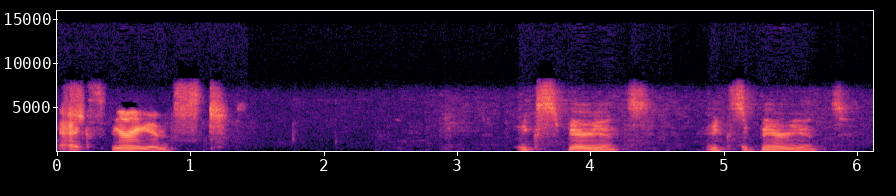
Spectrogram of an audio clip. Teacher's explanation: There's no id sound at the end. It sounds like a T.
